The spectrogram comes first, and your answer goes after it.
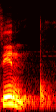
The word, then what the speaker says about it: চিহ্ন: এর উচ্চারণটা হবে দেখো এই যে চিন। যেখানে থামে এবং কোন কার থাকে না সেখানে হস চিহ্ন বসে। আর বাকি হবে কি বলতো? হ। চিন এটি হচ্ছে উচ্চারণ।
